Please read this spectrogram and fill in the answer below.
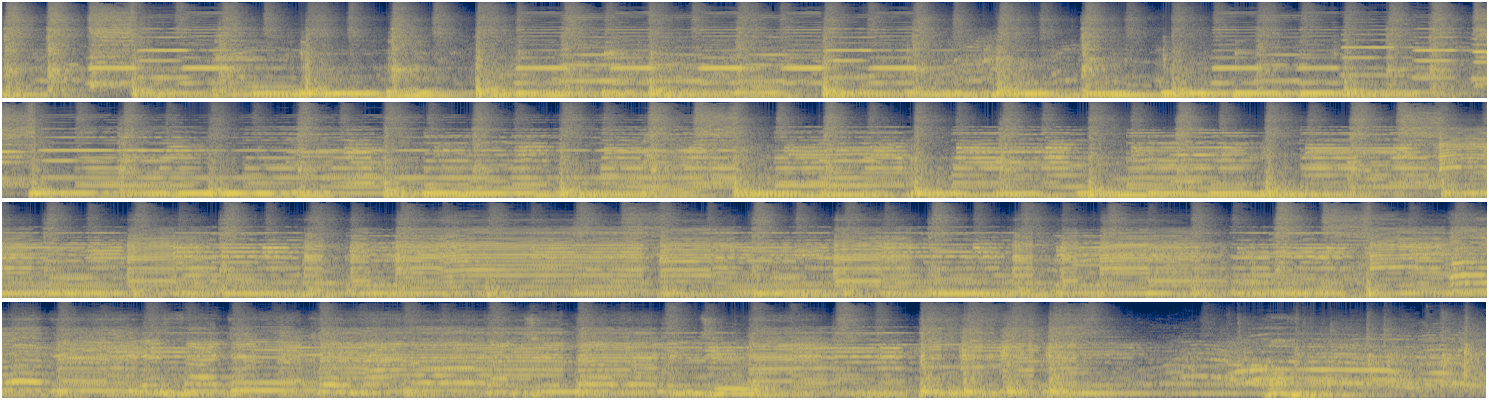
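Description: Ska band playing live: drum kit, electric guitar, bass guitar, keyboard and saxophone in an instrumental passage, with a repeating bass line under held melody notes.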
